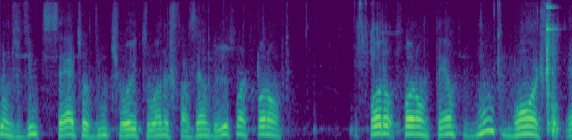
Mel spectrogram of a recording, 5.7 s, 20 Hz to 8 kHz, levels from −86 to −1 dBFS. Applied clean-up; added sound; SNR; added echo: neural mask model RNNoise.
